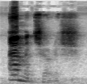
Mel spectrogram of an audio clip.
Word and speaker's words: amateurish: itself and yeah so already you know that the first syllable is stressed amateurish amateurish now you may be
